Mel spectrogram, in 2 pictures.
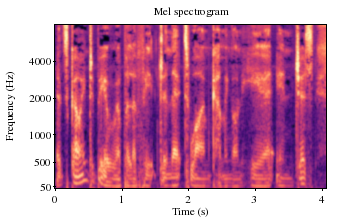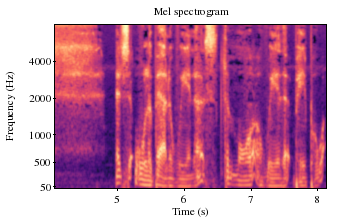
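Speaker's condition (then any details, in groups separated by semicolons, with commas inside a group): Tracheostomy and scarred vocal cord, laryngeal cysts, surgical vocal cord scarring; congenital laryngeal cysts, tracheostomy 3 weeks to 15, reinserted 18, cyst surgery 20 Green Lane Hospital; voice sounds different, presses on tracheostomy tube, later surgery left voiceless eight months, used voice machine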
